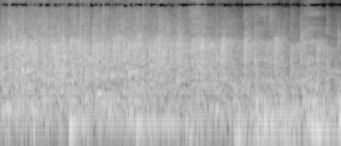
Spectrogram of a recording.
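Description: Audience applauding, with music playing underneath; the applause thins near the end.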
